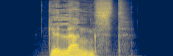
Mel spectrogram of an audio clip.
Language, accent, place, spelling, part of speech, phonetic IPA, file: German, Germany, Berlin, gelangst, verb, [ɡəˈlaŋst], De-gelangst.ogg
- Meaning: 1. second-person singular present of gelangen 2. second-person singular preterite of gelingen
